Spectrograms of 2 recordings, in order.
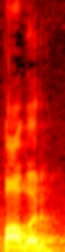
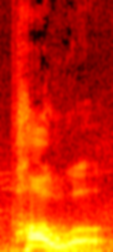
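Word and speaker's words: power: English medium बोलते हैं पार। पावर या पार दोनों गलत उच्चारण है, सही उच्चारण है फावर, फावर, प प्लस फ, फावर, और आ उ, ये याद रखना है, फावर।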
